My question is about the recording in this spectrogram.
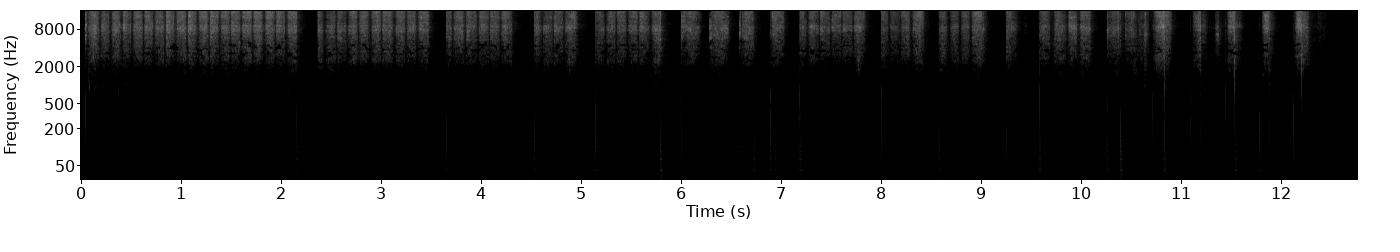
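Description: Sponge nail buffer rubbed back and forth over a fingernail, a dry high hiss of sanding: buffing the nail down to show up the gel left after a drill removal. One long steady stroke at first, then separate strokes that grow shorter and quicker toward the end.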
